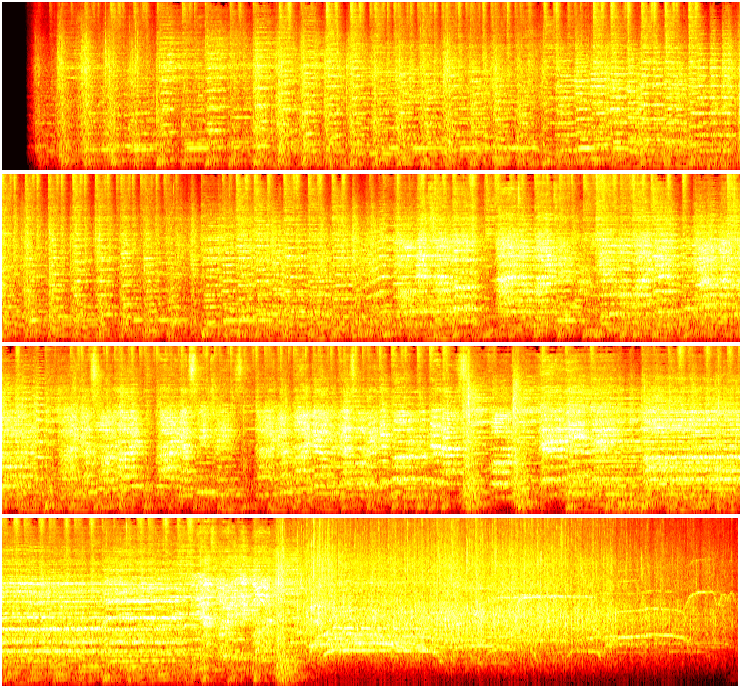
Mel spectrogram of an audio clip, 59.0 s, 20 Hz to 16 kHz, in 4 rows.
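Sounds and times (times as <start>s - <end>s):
band accompaniment: 0.5s - 51.5s
chorus singing: 0.6s - 50.8s
audience applause and cheering: 49.4s - 59.0s.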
